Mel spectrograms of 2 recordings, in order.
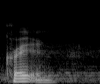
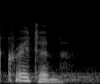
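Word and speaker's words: Creighton: Even the pronunciation of our university, they would pronounce it crayon. Whatever happened to the T? It's Kraton.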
